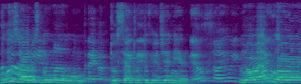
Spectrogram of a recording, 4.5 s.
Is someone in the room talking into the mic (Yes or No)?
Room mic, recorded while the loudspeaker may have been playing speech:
Yes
